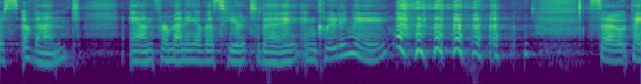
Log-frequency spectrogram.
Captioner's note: laughs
